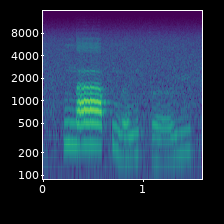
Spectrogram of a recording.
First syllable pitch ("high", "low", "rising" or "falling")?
high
